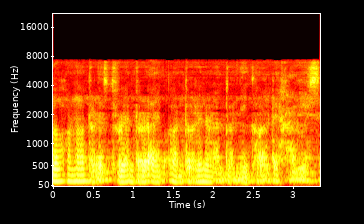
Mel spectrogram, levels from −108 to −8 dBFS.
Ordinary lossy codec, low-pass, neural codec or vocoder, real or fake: AAC, 32 kbps; 7.2 kHz; vocoder, 22.05 kHz, 80 mel bands, HiFi-GAN; fake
